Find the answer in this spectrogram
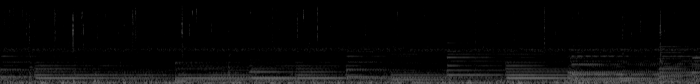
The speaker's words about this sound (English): But you can hear the sounds of the flames in the fire pit in front of you, as the crackling and popping of the fire fills the soundscape.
